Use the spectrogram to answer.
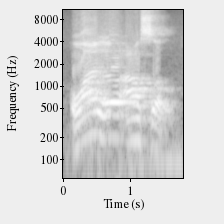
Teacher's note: Kemudian sifatnya shad adalah isti'la yang berbeda dengan sin. Nah, maka tengahnya lidah, nah ini diangkat ke atas.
